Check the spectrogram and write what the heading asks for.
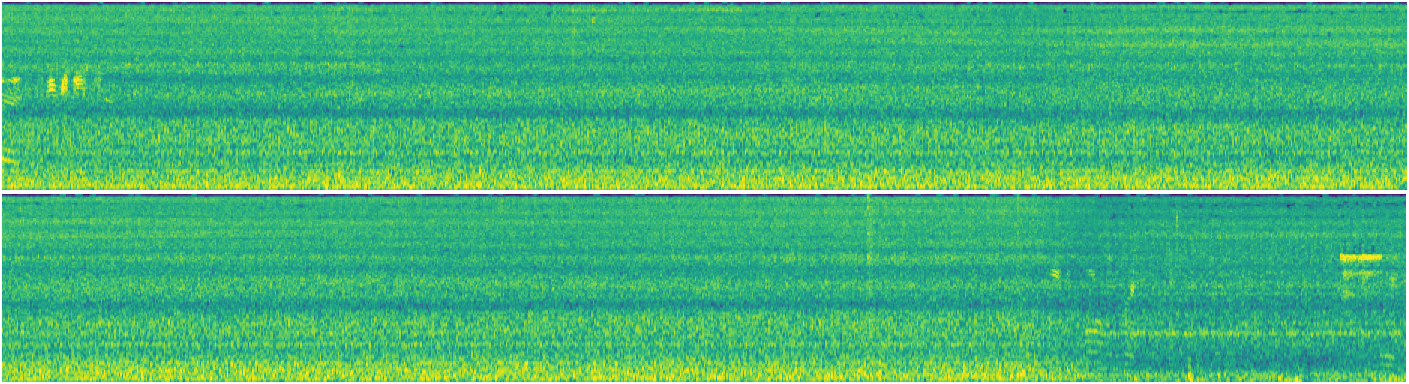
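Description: Fire engines' diesel engines running at the scene, a loud, steady drone. Near the end the drone drops away.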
